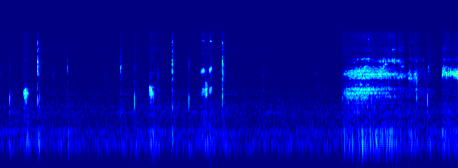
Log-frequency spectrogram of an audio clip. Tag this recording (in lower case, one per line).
clicking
